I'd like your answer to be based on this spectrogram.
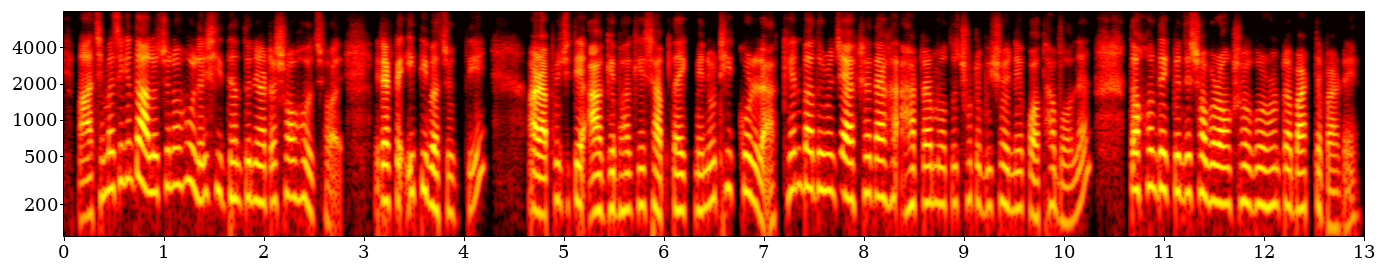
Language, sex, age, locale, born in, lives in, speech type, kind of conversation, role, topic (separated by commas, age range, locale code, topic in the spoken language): Bengali, female, 25-29, bn-BD, Bangladesh, Bangladesh, read, expert-assistant, expert, ডায়াবেটিস বা উচ্চ রক্তচাপের মতো সাধারণ রোগে বিশেষজ্ঞের পরামর্শ পেতে না পারলে কী কী ব্যবহারিক উপায় আছে?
